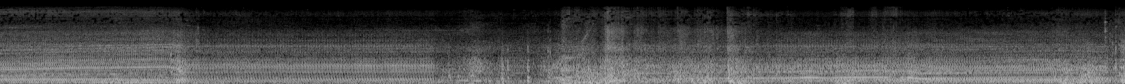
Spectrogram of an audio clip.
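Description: A race car engine roars at high speed, shifting gears with sudden drops in pitch.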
